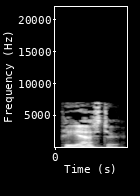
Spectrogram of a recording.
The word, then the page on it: piastre: British English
